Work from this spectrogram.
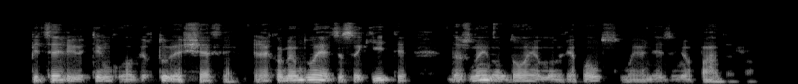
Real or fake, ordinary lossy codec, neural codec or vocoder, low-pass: real; Opus, 64 kbps; none; 7.2 kHz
